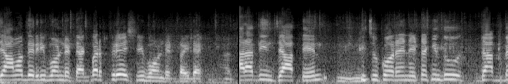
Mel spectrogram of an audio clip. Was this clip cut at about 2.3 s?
yes; 1 cut; at 2.3 s

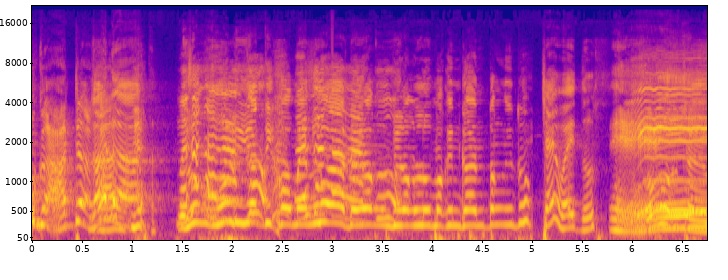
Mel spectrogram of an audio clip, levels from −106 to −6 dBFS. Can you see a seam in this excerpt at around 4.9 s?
yes; 1 cut; at 4.9 s

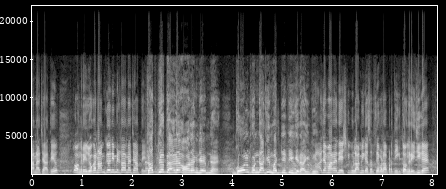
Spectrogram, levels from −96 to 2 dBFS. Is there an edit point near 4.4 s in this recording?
no; 2 cuts; at 2.2 s, 5.8 s

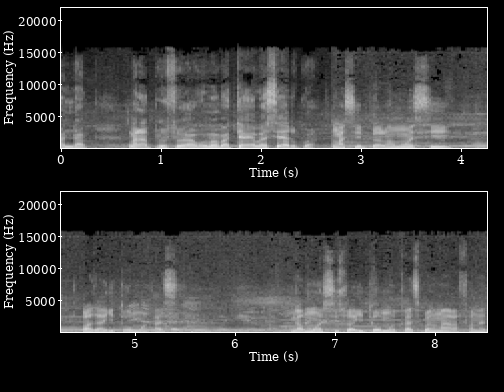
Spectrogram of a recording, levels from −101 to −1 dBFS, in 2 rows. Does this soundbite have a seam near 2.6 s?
yes; 1 cut; at 2.6 s

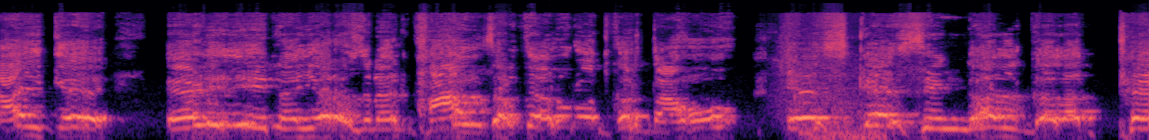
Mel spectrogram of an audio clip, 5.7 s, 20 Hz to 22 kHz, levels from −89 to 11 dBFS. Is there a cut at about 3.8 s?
yes; 1 cut; at 3.8 s

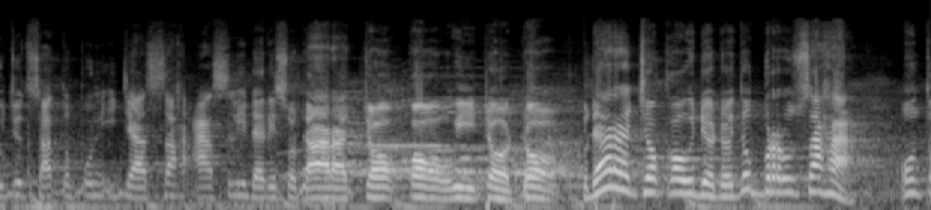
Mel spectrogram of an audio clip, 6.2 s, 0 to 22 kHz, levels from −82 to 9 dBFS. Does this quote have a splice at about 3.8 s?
yes; 1 cut; at 3.8 s

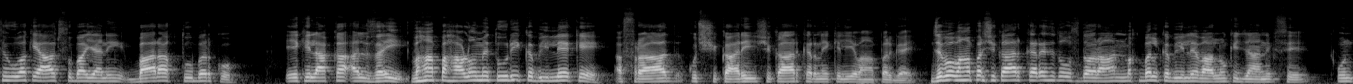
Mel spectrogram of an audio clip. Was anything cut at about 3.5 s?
no; 0 cuts

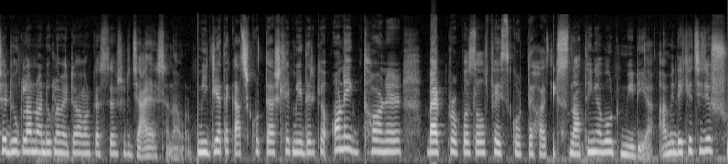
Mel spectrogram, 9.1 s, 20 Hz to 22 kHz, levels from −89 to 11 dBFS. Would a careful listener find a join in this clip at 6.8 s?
yes; 2 cuts; at 2.4 s, 6.8 s

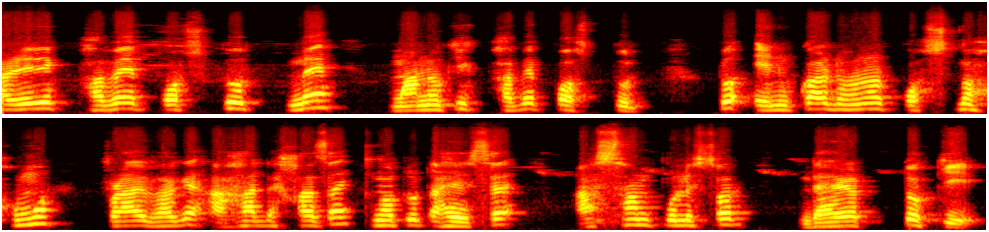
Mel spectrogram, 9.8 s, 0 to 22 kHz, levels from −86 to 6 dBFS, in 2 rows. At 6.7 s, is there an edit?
yes; 1 cut; at 6.7 s

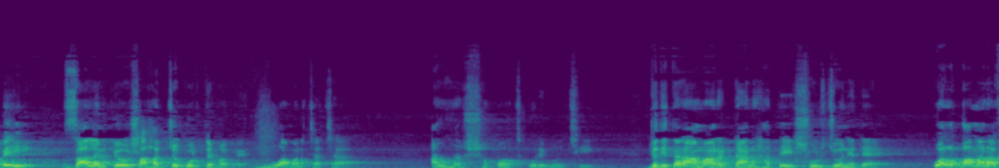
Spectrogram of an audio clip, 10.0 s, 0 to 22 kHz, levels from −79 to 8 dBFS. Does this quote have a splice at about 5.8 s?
no; 1 cut; at 2.6 s

